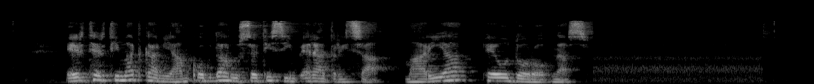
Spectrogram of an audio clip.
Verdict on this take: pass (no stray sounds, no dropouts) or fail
pass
